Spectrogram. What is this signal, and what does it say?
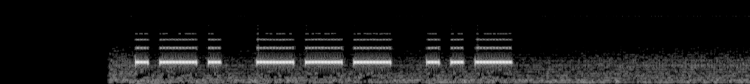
Morse code, heard as a keyed tone, about 10 wpm, 1050 Hz. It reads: ROU
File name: france / mx / ROU-F-VOR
